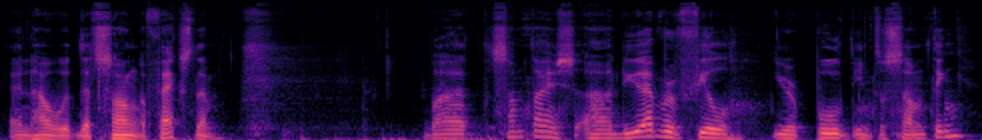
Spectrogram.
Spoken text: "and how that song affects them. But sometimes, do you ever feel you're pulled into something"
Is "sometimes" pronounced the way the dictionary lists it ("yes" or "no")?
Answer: no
